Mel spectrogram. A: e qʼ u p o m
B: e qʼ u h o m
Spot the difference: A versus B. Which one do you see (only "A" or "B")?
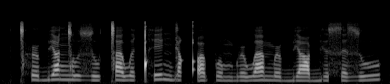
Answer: A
